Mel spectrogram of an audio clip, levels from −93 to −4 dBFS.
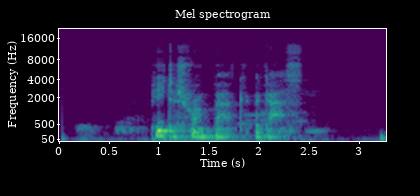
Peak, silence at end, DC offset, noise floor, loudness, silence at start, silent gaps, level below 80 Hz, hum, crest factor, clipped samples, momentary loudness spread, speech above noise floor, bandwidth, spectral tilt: -18 dBFS; 0 s; under 0.1%; -76 dBFS; -37 LUFS; 0.2 s; none; -60 dBFS; none; 22 dB; under 0.1%; 14 LU; 40 dB; 13.5 kHz; -6.5 dB/octave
